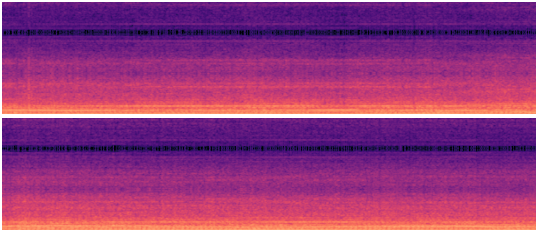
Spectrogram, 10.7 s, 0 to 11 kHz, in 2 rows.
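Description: Cessna 172SP's four-cylinder Lycoming engine and propeller running steadily in flight, heard from inside the cockpit as an even drone, with a slight change in tone about five seconds in.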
